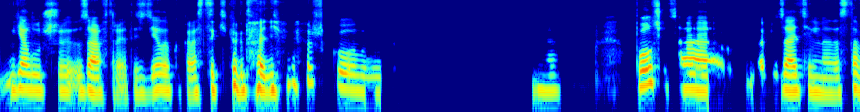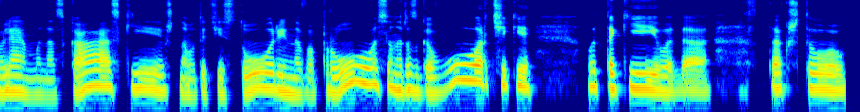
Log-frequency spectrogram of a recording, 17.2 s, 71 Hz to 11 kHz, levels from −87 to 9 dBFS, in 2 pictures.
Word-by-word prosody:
Я 205 0 +5
лучше 190 -1 -3
завтра 175 -2 +4
это - - -9
сделаю 185 +3 0
как 190 -3 -34
раз 165 +2 -1
таки, 195 0 -4
когда 190 -7 +3
они 195 -2 +5 0.2
в 275 - -2
школу 200 -8 -2
уй 175 - -8 1.5
Да. 185 -1 -8 0.8
Полчаса 210 -6 +6 0.6
обязательно 185 -3 +1
оставляем 180 -2 -1
мы 160 - -12
на 150 -1 -12
сказки, 110 -8 0
ш - - -18
на - - -6
вот 155 - -13
эти - - -9
истории, 190 +6 0
на 165 -2 -4
вопросы, 215 - 0
на 195 -2 -1
разговорчики. 185 - 0 0.5
Вот 225 0 -5
такие 205 - +1
вот, 90 0 -2
да. 95 -1 -2 0.6
Так - - -1
что 95 -2 0
185 Hz, 120 wpm, -25 LUFS, 160-200 Hz, 1.5 s, Полчаса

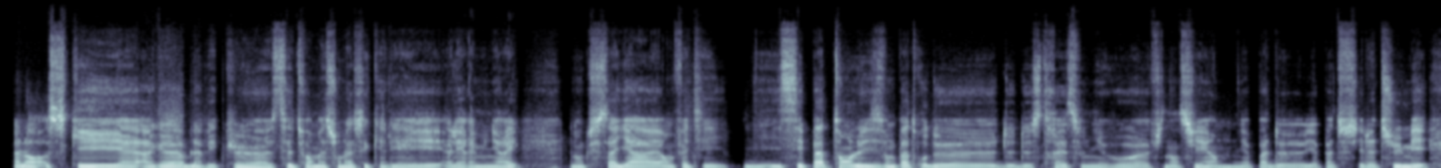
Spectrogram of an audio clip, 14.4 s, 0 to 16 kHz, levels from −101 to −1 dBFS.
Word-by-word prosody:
Alors, 130 -1 +2
ce 125 - +7
qui 115 -2 +5
est - - +4
a 110 0 +1
agréable 125 +2 +2
avec, 110 +1 -5
heu, 120 -2 +2
cette 125 +2 0
formation 120 -1 +2
là, 130 +2 +2
c'est 125 -1 -1
qu'elle 120 -1 -6
est 110 -2 -1
elle 115 0 -2
est 115 - 0
rémunérée, 110 +5 -2 0.5
donc 110 -1 -4
ça, 125 -3 +2
il 115 - +2
y 110 - +3
a, 100 -1 +2
en 100 +1 -4
fait 120 +2 -5
i 105 -1 -6 0.2
i 115 - -5 0.3
i 120 - -1
c'est 120 +1 +2
pas 145 +7 +4
tant 165 +3 +1
le 140 -5 +5
ils 115 -2 +1
ont 120 -1 +2
pas 140 +4 +2
trop 140 +2 -3
de 100 -5 -2
de 100 -1 -6
de 100 0 -7
stress 105 +1 -4
au - - -6
niveau, 95 +1 -6
heu, 90 -1 -6
financier 100 +3 -1
hein, 95 -1 -3
hem, 120 - -6
il 105 - -7
n'y 100 - -6
a 95 - -10
pas 100 -1 -5
de 95 -1 -6
il 95 - -5
y - - -4
a 90 - -8
pas 100 - -8
de - - -5
souci 100 - +1
là-dessus, 100 +7 +1
mais 105 -5 +3
110 Hz, 240 wpm, -22 LUFS, 100-120 Hz, 0.5 s, ce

